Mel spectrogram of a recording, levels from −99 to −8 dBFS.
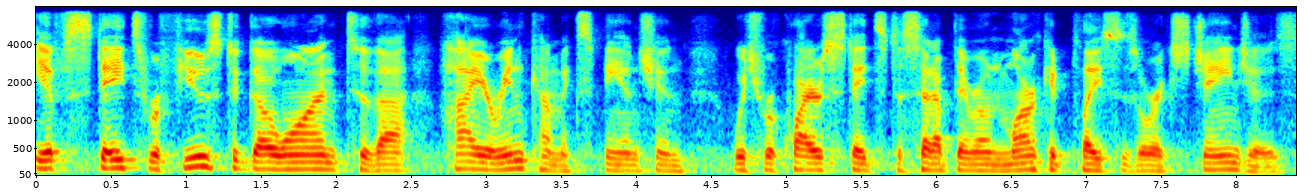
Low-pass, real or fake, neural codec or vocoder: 7.2 kHz; real; none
